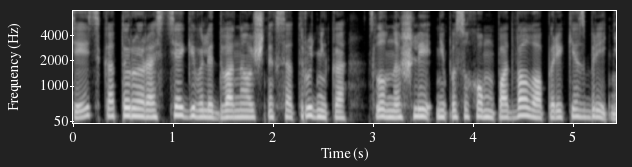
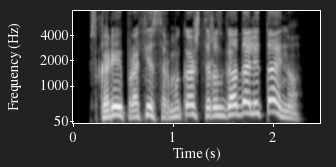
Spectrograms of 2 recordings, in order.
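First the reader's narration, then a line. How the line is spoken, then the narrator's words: Young man exclaiming. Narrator (Russian): воскликнул молодой человек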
